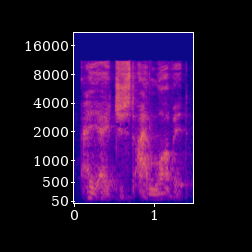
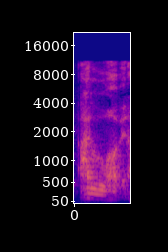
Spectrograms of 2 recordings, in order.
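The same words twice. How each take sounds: First: Breathy whispered admission; whispering. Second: Said in the usual way. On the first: Real, not acted. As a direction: whisper it to yourself. Whispered, then said aloud.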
